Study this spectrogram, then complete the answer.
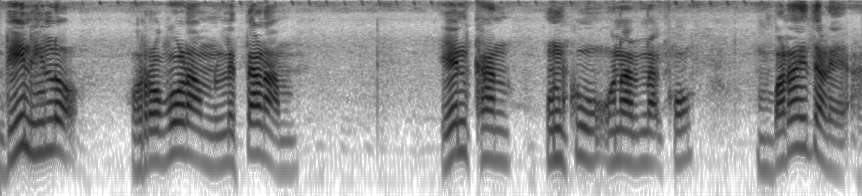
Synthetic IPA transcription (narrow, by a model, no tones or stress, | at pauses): d̪inhilɔʔ | ɾɔɡɔɽamlɛt̪aɽam | ɛnkʰan | unkuɔnaɾɛnaʔkɔ | baɽajd̪aɽɛjaʔa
